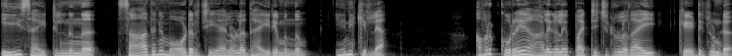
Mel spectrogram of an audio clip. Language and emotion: Malayalam, fearful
